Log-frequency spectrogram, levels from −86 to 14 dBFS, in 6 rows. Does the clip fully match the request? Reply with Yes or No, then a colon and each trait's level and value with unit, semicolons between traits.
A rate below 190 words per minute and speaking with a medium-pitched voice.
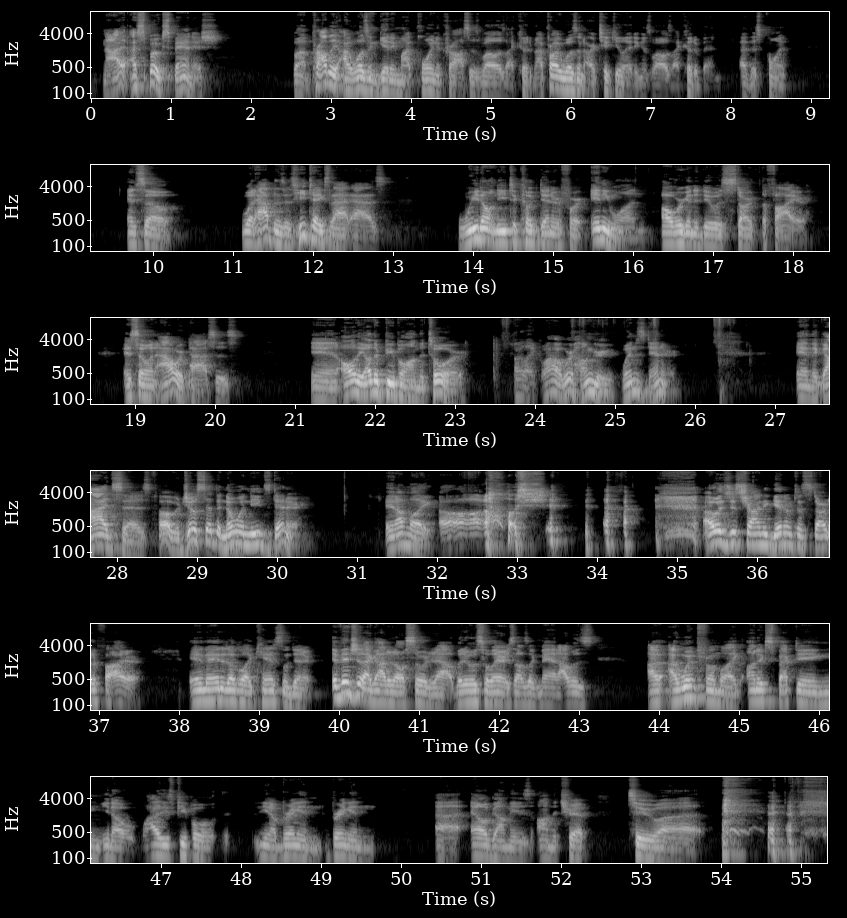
No: average, 170 wpm; low, 115 Hz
